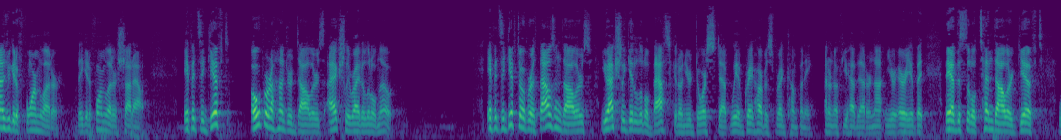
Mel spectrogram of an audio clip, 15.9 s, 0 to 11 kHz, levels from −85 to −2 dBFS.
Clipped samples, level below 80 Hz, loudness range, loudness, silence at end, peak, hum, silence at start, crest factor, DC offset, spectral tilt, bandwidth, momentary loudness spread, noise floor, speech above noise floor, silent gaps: under 0.1%; -68 dBFS; 7 LU; -33 LUFS; 0 s; -10 dBFS; none; 0 s; 22 dB; under 0.1%; -5 dB/octave; 9.8 kHz; 14 LU; -72 dBFS; 40 dB; none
